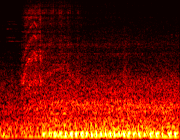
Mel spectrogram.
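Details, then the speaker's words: Restored Honda Astrea with the imitation starter dynamo replaced by an original part and a replacement exhaust fitted. Smooth, even starter cranking with no grinding or clatter; normal, healthy starter. "Hai suaranya halus sekali KMI dia Jadi kalau kita nyalain staternya hai cespleng"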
